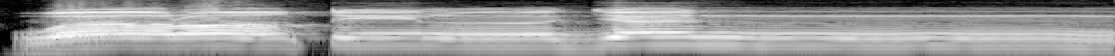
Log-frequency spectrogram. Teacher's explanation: kalau waqaf ta marbutah ini, ta simpul ini ditukarkan kepada bunyi ha. Tetapi kena dengungkan dahulu sebelumnya.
